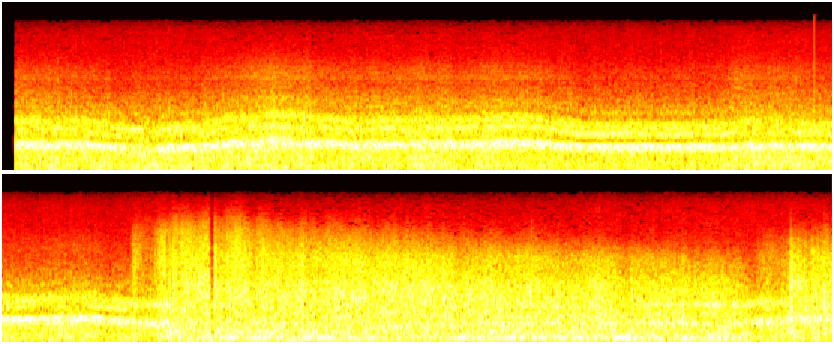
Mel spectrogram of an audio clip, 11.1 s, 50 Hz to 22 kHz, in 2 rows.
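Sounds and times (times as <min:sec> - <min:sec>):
low rumble: 0:04.7 - 0:11.0.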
